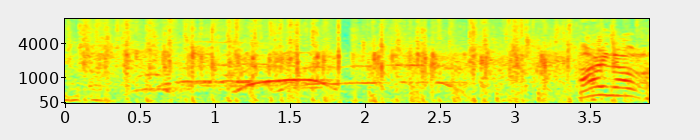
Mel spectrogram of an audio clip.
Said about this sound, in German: Ich wollte mal ganz kurz hier... Kleiner Applaus bitte für ….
